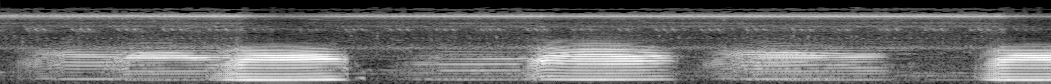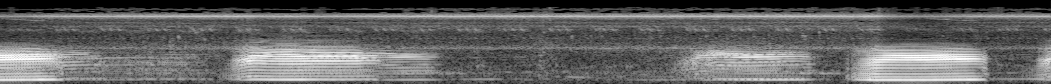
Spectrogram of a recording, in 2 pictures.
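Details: Several kodok bangkong frogs give moaning, harmonic, bleat-like croaks after rainfall in rural Langsa, Aceh, Indonesia. Roughly eight calls overlap and alternate from different callers, with a constant thin high whine behind them.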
